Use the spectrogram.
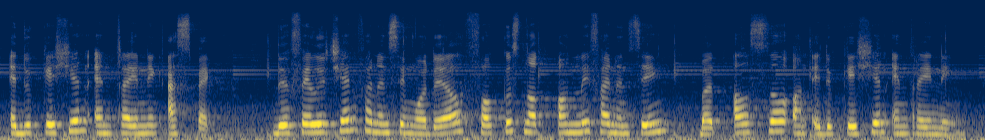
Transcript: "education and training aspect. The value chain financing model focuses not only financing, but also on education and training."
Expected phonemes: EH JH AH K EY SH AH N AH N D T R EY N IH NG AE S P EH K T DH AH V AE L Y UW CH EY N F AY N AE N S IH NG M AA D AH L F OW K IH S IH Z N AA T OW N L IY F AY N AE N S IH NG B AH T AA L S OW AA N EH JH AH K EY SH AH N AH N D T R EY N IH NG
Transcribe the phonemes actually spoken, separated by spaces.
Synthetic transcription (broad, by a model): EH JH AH K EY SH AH N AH N T R EY N IH NG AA S P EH K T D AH F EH L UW CH EY N F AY N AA N S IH NG M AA D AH L F OW K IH S N AA T OW N L IY F AY N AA N S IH NG B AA T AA L S OW AA N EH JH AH K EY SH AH N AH N T R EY N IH NG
